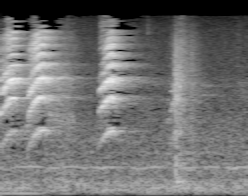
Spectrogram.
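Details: Rainbow lorikeets in Australia: two quick grating squawks, a third after a pause, then a softer noisy burst.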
